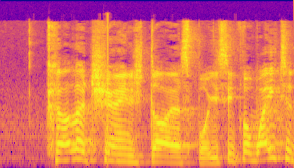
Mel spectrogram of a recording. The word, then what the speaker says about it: diaspore: Right, diaspor. Oh, co-keys. Co-keys. Co-cheese. Don't know. I don't know. It's my honest answer. That's my honest answer. Have a look at this. Color change diaspor. Color change diaspor.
